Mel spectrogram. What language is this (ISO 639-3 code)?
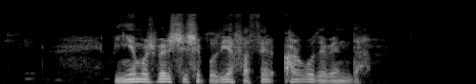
glg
